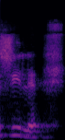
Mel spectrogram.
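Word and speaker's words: Schüler: es schuler o schiller es schiller pero se escribe schuler con diéresis pero se dice shiller la esposa del señor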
